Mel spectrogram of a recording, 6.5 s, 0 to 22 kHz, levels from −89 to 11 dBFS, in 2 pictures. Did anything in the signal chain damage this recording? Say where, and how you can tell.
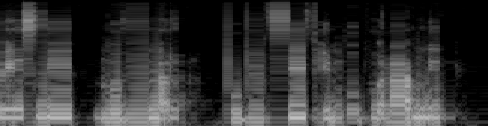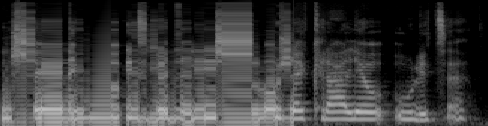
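Yes. From 0.01 s to about 5.2 s the speech turns into a rigid, metallic buzz pitched at 133 Hz. It loosely follows the words. This is robotic sound from repeated short buffers, most likely a driver or buffer stage starved of input. When new audio arrived too late, the last fragment of about 7.5 ms was replayed instead. That repetition rate sets the fixed 133 Hz pitch, and most of the real signal was dropped.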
